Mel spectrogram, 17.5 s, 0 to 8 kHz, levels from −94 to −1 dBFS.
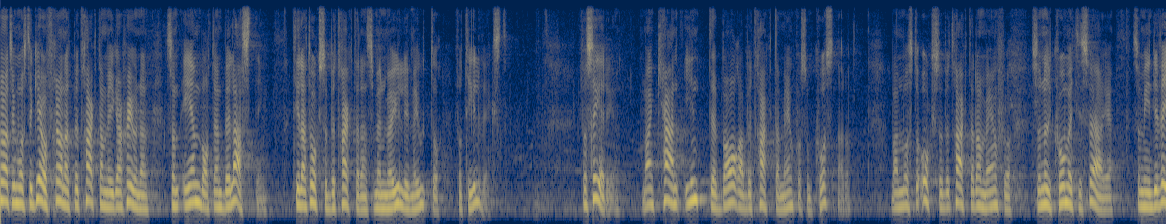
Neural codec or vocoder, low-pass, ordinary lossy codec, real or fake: none; 7.2 kHz; none; real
